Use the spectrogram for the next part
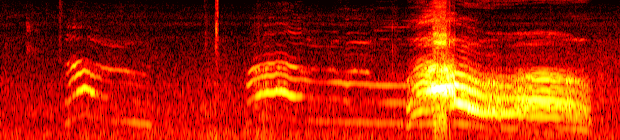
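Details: Domestic cats quarrelling over food: two short rising-falling meows, then a loud harsh screech that slides into a long wavering yowl.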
